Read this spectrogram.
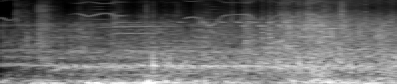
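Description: Arrows whoosh through the air.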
